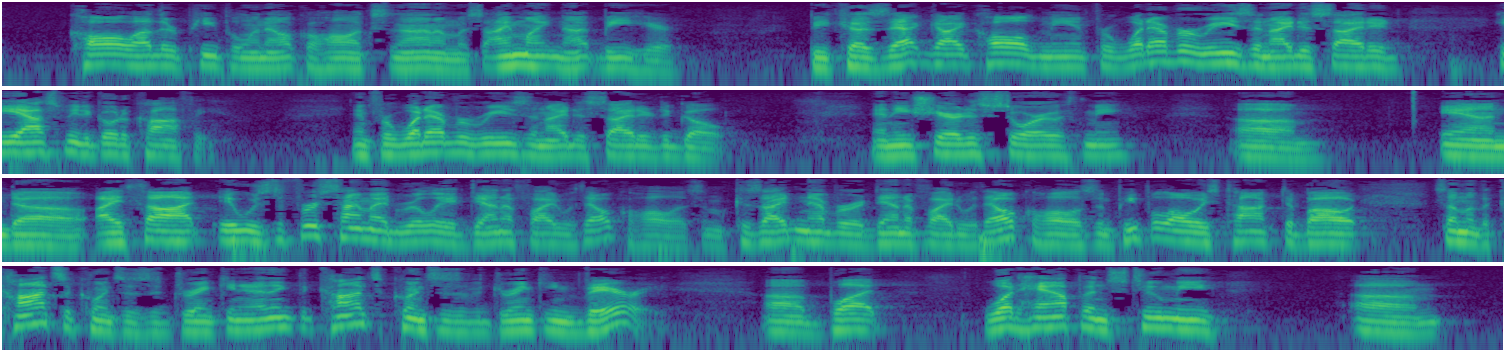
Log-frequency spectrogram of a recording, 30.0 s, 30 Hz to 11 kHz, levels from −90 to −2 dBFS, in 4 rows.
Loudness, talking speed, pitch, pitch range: -28 LUFS, 180 wpm, 120 Hz, 110-135 Hz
